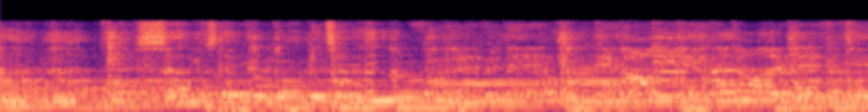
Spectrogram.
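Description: Live bluegrass string band playing a tune: fiddle and mandolin lines over a plucked upright bass, with a steady beat.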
